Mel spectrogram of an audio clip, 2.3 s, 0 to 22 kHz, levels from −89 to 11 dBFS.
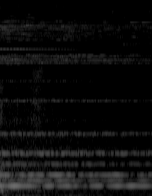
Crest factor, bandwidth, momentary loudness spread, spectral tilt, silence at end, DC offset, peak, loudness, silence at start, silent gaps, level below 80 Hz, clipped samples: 14 dB; over 20 kHz; 7 LU; -4 dB/octave; 0 s; under 0.1%; -42 dBFS; -56 LUFS; 0 s; none; -88 dBFS; under 0.1%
